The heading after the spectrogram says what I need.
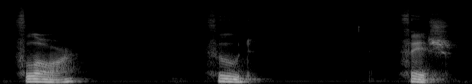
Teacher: звук ф вимовляється енергійніше за український звук ф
